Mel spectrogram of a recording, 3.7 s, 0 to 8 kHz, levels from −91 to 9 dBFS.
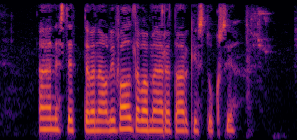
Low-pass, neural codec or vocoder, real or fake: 7.2 kHz; none; real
